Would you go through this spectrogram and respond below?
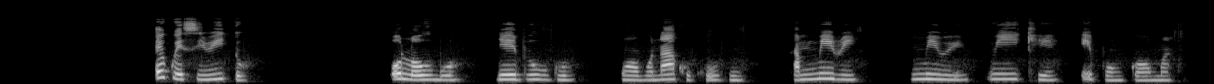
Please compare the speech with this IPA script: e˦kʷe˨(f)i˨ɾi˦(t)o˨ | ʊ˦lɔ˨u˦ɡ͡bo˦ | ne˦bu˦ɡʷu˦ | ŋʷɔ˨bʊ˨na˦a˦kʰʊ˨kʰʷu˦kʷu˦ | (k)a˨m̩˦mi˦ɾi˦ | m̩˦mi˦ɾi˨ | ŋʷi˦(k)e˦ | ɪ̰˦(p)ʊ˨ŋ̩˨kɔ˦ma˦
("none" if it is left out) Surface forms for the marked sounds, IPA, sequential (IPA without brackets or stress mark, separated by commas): s, t, k, kʰ, p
